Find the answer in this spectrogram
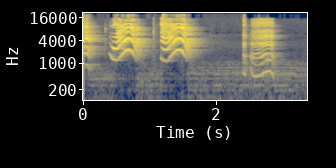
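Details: Indoor pet parrot talking, saying "mummy papa": three loud, squeaky arched syllables, each rising then falling in pitch, the last one lower and shorter, with short silent gaps between them in a small room.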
